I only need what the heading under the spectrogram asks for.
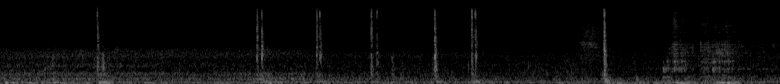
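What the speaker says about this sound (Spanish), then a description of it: "está llenando el tambo del agua" Water pours steadily into a drum container at a lakeside fishing spot, a continuous rushing wash with several sharp clanks and knocks scattered through it, close by, with no talk.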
